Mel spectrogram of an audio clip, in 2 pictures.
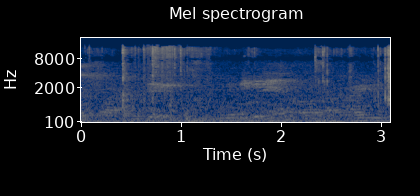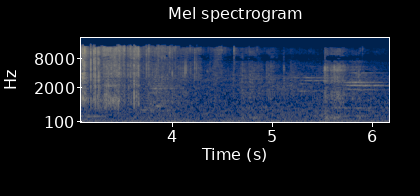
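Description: A short crunch about three seconds in as crisp fried food is bitten and chewed, over a low room hum and faint background voices.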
